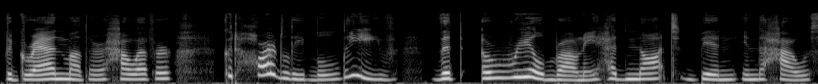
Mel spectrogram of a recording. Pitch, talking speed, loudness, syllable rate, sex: 250 Hz, 115 wpm, -19 LUFS, 3.6 syllables/s, female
